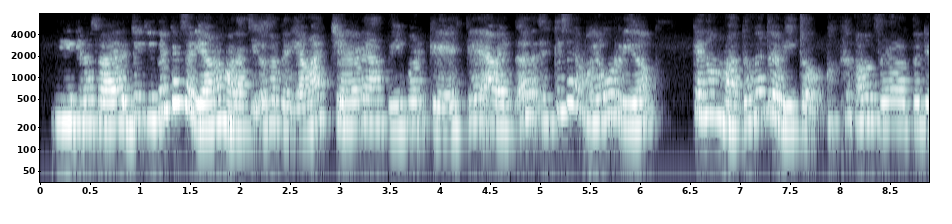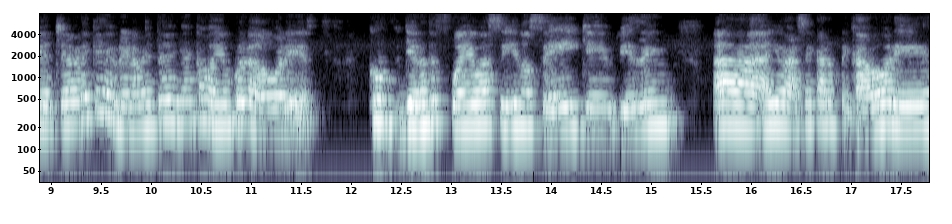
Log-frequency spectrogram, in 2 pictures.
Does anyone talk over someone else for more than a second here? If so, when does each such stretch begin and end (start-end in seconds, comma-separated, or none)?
none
